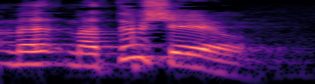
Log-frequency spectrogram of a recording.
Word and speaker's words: Methushael: And Mahujael begot Methushael. That is how you say that.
